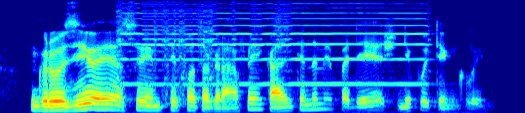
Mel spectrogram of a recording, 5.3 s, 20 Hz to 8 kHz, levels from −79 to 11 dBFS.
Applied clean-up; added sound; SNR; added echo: none; Bowed string instrument; 15 dB; none.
